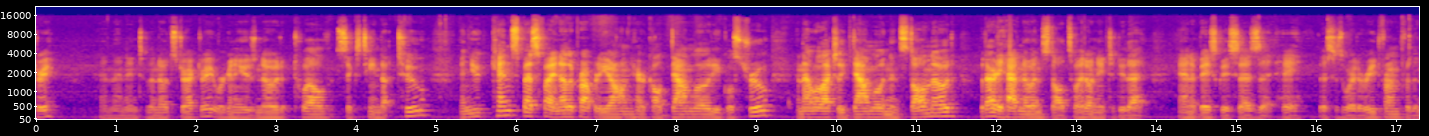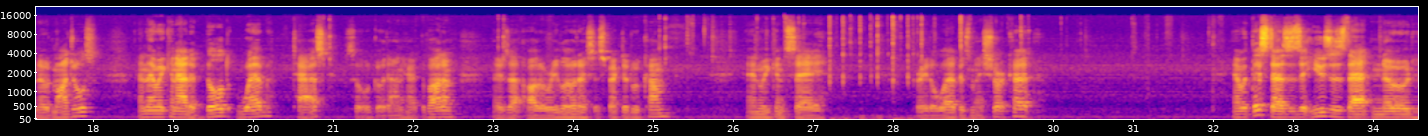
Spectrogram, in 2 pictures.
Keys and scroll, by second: 28.7 super+j, 28.9 super+j, 30.7 Return.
